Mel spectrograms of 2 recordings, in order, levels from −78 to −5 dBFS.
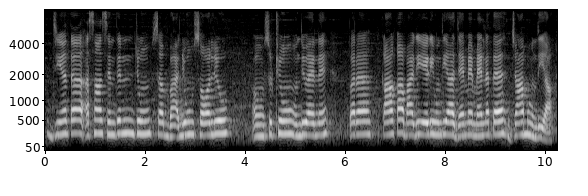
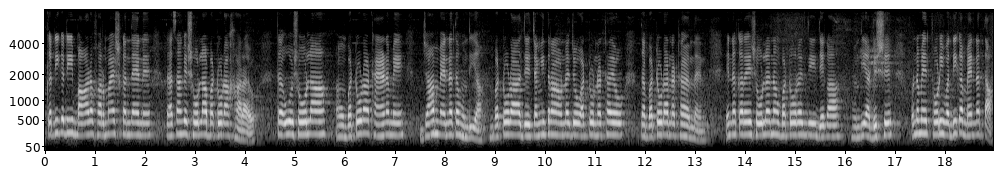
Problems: none marked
